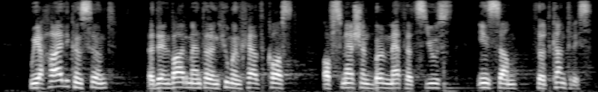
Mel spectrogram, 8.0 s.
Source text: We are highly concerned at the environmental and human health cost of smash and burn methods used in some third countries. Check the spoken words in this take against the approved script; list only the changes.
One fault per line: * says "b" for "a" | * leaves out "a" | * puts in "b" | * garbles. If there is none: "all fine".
all fine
